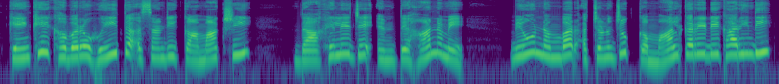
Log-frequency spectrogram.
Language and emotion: Sindhi, surprised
